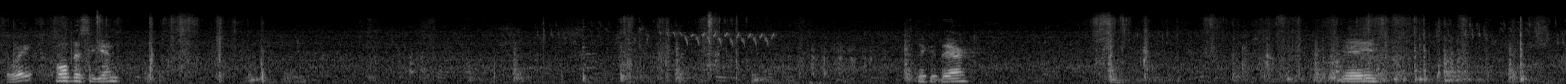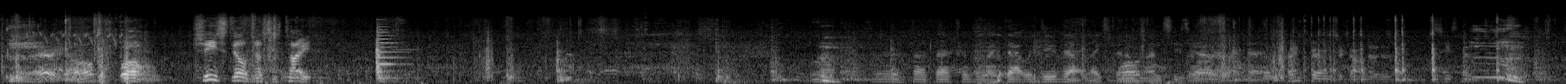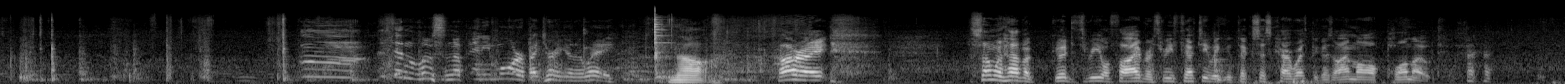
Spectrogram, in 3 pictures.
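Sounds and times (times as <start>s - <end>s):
bird singing falling notes: 5.1s - 7.9s, 14.4s - 17.3s
metal tools knocking and clinking: 19.4s - 19.9s.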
